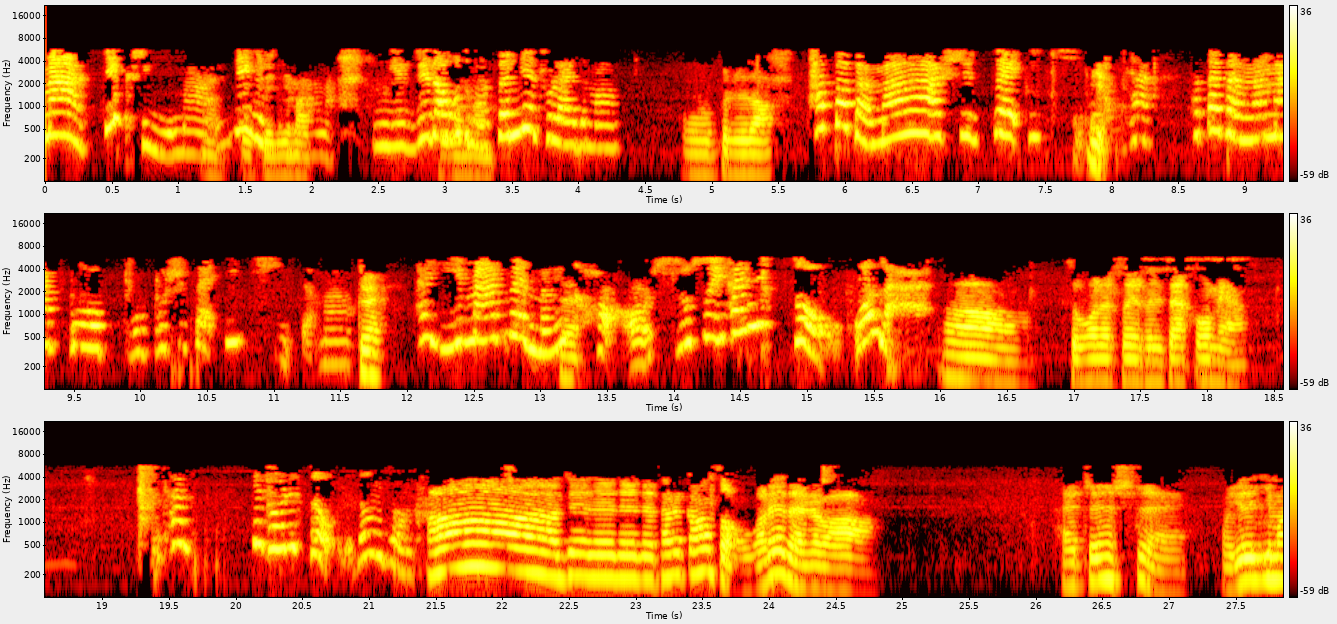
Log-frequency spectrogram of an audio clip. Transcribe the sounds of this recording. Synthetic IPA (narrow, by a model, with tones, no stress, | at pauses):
ma˥ʈ͡ʂi˥˩ɡə˩ʂɻ̩˥˩i˧˥ma˥ʈ͡ʂɤ˧˥˩ɡə˩˧˥a˥ma˧˩ni˨˩˧ʈ͡ʂɻ̩˥ɑ˥˩ʊwɔ˧˥t͡sə˨˩mə˦fə˥npjɛ˥˩nʈ͡ʂʰu˥la˧˥ɪd̪ə˧mɐ˨˩˨ | pu˥˩ʈ͡ʂɻ̩˥t̪ɑ˥˩ʊt̪ʰa˥p̪a˥˩pa˨˩ma˥ma˥˧ʂɻ̩˥˧t͡sa˥˧ɪʔi˥˩t͡ɕʰi˨˩˧a˥˩n | t̪ʰa˥p̪a˥˩pa˨˩ma˥ma˥ppu˧˥pu˧˥ʂɻ̩˥˧t͡sa˥˧ɪʔi˥˩t͡ɕʰi˨˩d̪̥ə˦mɐ˩t̪we˥˩ɪt̪ʰa˥i˧˥ma˥t͡sa˥˩ɪmə˧˥nkʰo˨˩˦ʊs̩˧˥swɔ˧˥i˨˩t̪ʰa˥t͡so˨˩ʊkwɔ˥˩la˧˥ɪɔ˥˧˩ | t͡so˨˩ʊkɔ˧lɪswɔ˧˥i˨˩ʂo˥˩t͡ɕi˧t͡sa˥˧ɪxo˥˧ʊmjɛ˥˩n | ni˨˩kʰa˥˩n | ʈ͡ʂe˥˩ʂʂɻ̩˥˩t͡so˨˩ʊd̪ə˦t̪ʊ˥˧ŋt͡swɔ˥˩mɐ˩ɔ˥ | t̪̬we˥˧t̪we˥˧t̪we˥˧t̪wt̪ʰa˥ʂɻ̩˥˩kɑ˥ŋt͡so˨˩ʊkɔ˧˥lə˥˧ɪd̪ə˨˩ʂɻ̩˥˩bɐ˩ | xa˧˥ɪʈ͡ʂə˥nʂɻ̩˥˩e˥˩ɪ | wɔ˨˩t͡ɕɥɛ˧˥d̪ə˧i˥˩ma˥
